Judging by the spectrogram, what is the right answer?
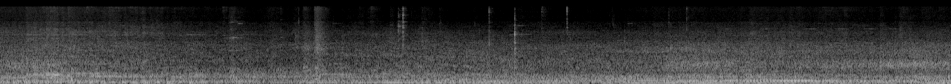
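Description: Steady rumble of street traffic with faint background voices, and a few brief sharp clicks.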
